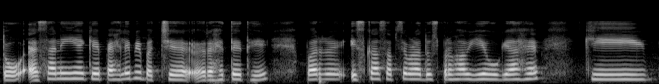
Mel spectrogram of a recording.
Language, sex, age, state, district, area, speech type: Hindi, female, 30-45, Madhya Pradesh, Hoshangabad, urban, spontaneous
